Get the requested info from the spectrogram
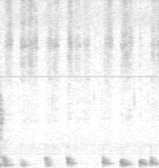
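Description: Faint, quick scratches of a stylus writing a word on an interactive whiteboard screen, about seven short strokes in a row.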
